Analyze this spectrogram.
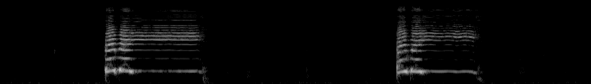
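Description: A woman sings short, high, bright notes close by.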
